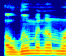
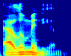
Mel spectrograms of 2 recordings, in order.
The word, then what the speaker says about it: aluminium: You've been pronouncing aluminum wrong this entire time. Look it up. It's aluminium.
